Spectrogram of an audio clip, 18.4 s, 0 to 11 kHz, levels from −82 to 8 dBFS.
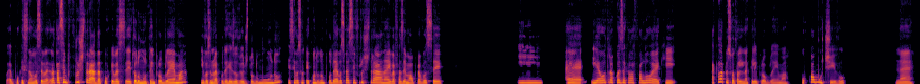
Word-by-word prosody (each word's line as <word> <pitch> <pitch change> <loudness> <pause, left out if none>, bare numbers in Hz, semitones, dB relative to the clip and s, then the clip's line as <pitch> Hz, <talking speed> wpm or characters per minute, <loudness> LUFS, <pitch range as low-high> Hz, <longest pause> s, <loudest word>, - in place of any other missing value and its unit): é 205 - -1
porque, 225 +4 -2
senão, 205 -2 -2
você 225 +2 +2
vai 200 -2 0
Ela 250 - +2
está 290 +2 +4
sempre 290 -1 +2
frustrada, 290 -10 +5
porque 215 0 +1
você 200 -1 0
todo 235 0 +7
mundo 200 -1 +3
tem 195 0 0
problema 230 +6 +3 0.3
e 235 - 0
você 225 -1 +1
não - - +4
vai 200 -1 +2
poder 195 -3 -2
resolver 180 -2 +1
o - - +2
de 165 - -9
todo 195 +2 -3
mundo, 225 +9 0
e, 235 - -2
se 255 - -2
você 240 0 -1
e 235 - +1
quando 225 -2 -1
não 230 0 +1
puder, 230 0 +1
você 240 0 -2
vai 270 0 0
se 260 +1 -2
frustrar, 265 -3 0
né, 220 0 +2
e - - +2
vai 205 - +1
fazer 210 0 -1
mal 200 -1 +1
pra 215 +2 -2
você". 220 -2 -1 1.5
E 240 -1 -1 0.5
É. 225 -3 +2 0.2
E 240 +2 +1
a 255 - +2
outra 290 +1 0
coisa 290 -1 0
que 275 - -6
ela 275 - -2
falou 265 +1 -2
é 225 -2 +1
que: 225 0 -3 0.7
"Aquela 385 +2 +1
pessoa 275 -7 0
está 225 - -2
ali 200 - +1
naquele 190 -1 -2
problema 140 -4 -6 0.2
por 250 -2 -5
qual 330 +3 +2
motivo?" 205 - -3 1.0
Né? 170 +2 -3
225 Hz, 210 wpm, -23 LUFS, 200-250 Hz, 1.5 s, todo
